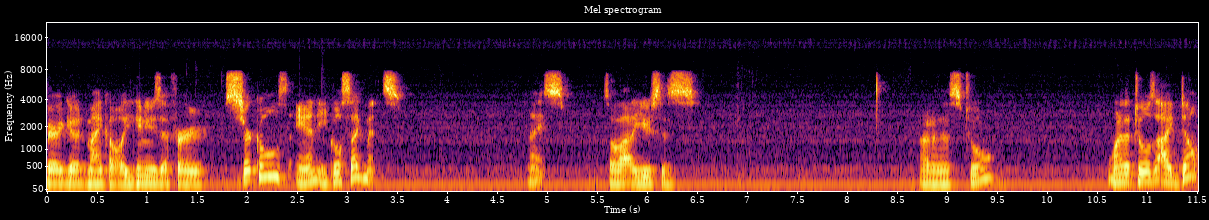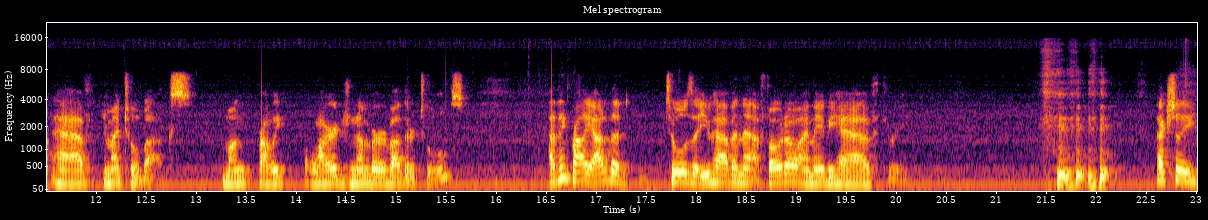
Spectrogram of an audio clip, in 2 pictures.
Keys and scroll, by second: 1.7 a, 6.4 l, 10.7 a, 15.8 z, 16.3 x, 16.7 v, 17.8 l.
